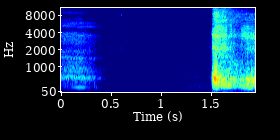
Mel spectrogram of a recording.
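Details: Person who has just taken medicine, coughing hard: a brief throat-clearing sound, then a silent gap and the start of a harsh, forceful cough.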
